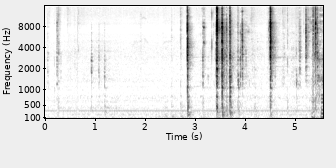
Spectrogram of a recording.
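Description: Pliers click and clink against metal parts of a power saw.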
